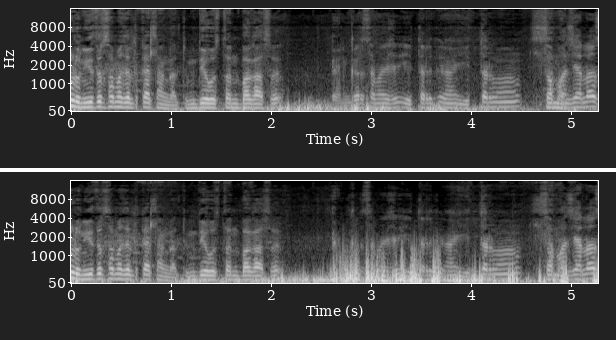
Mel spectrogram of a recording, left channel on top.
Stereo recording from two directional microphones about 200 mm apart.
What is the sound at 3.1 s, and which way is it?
Speech, centre (ahead or behind).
